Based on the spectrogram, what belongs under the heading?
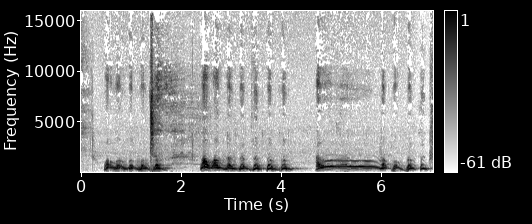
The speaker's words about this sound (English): I was picturing maybe like a gruff terrier of some type. No, it's a hound in the distance.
